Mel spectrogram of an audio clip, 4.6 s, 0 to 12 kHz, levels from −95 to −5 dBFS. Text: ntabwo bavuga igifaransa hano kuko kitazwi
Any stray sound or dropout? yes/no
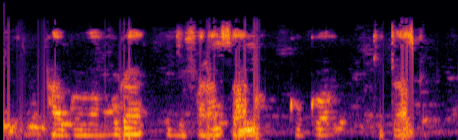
no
